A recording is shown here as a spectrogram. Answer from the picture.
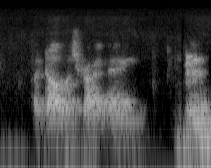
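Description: Indistinct talking: a phrase of about a second, then a shorter one near the end.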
